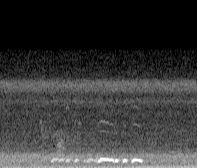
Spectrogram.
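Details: Zebra dove, merbuk, used in luring wild doves for trapping; one quick run of soft staccato coos building into a louder rolling phrase, then a spoken word.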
